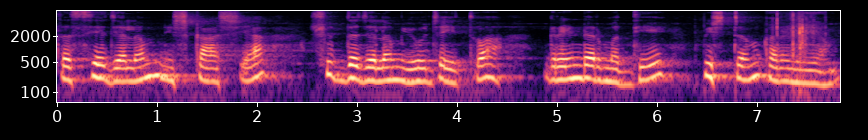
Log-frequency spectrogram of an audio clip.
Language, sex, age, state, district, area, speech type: Sanskrit, female, 60+, Karnataka, Udupi, rural, spontaneous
